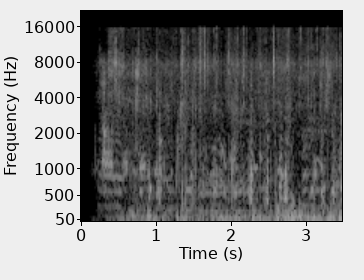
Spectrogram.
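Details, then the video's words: Domestic chickens at feeding time, a busy flock giving short overlapping clucks and murmurs with some scratching and pecking noises underneath. "Τime for food , happy moment for our poultry"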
